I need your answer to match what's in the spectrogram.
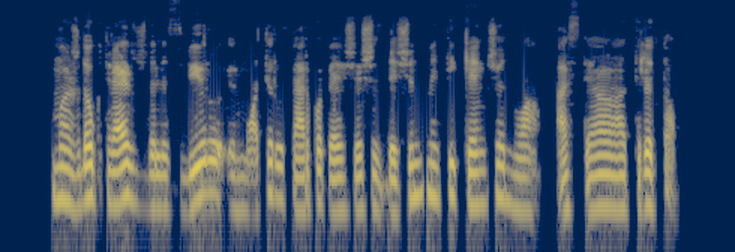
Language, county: Lithuanian, Alytus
